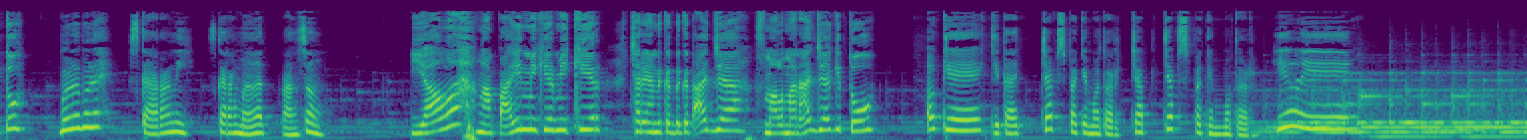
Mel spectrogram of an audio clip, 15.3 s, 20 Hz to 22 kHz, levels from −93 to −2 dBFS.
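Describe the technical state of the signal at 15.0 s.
Jitter buffer speed-up runs from 14.86 to 15.22 s. With more audio queued than its target, the receiver repeatedly cut short pitch-period pieces, about 50 ms in all, so the sound plays at 110% speed with unchanged pitch and feels rushed.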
